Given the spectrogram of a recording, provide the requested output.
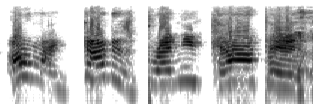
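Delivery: horrified shriek. Retold or imitated. Daughter horrified at ruined carpet.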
